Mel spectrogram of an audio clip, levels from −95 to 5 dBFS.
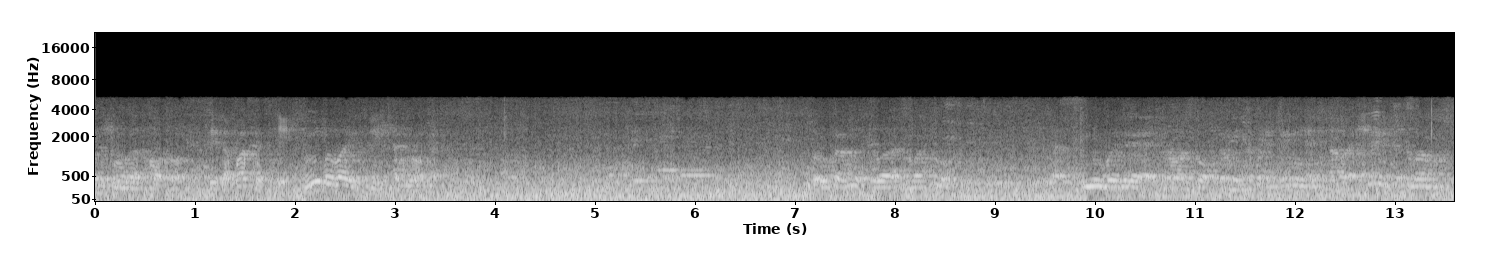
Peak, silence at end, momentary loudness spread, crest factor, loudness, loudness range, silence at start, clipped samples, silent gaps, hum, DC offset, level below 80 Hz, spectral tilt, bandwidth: -4 dBFS; 0 s; 3 LU; 10 dB; -15 LUFS; 1 LU; 0 s; under 0.1%; none; none; 2%; -22 dBFS; -10.5 dB/octave; 5.4 kHz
